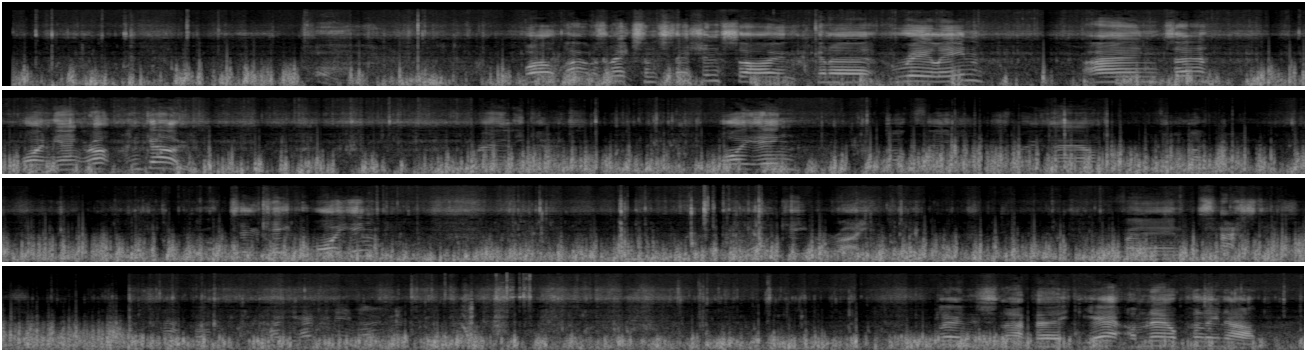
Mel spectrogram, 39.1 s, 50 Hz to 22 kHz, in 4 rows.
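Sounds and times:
water slapping against kayak: 0.1s - 39.0s
wind buffeting microphone: 0.1s - 39.0s.

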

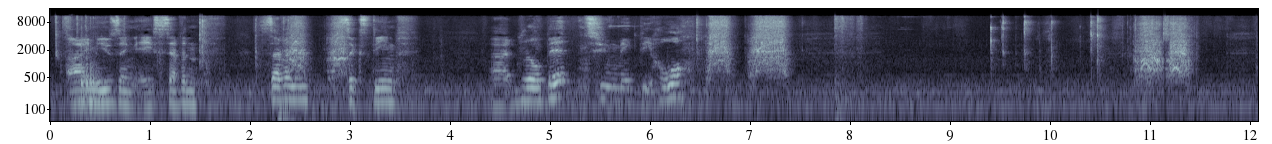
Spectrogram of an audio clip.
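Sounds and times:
cordless drill rasping burst: 6.5s - 7.4s, 10.8s - 11.5s
drill clicks: 10.8s - 11.5s.

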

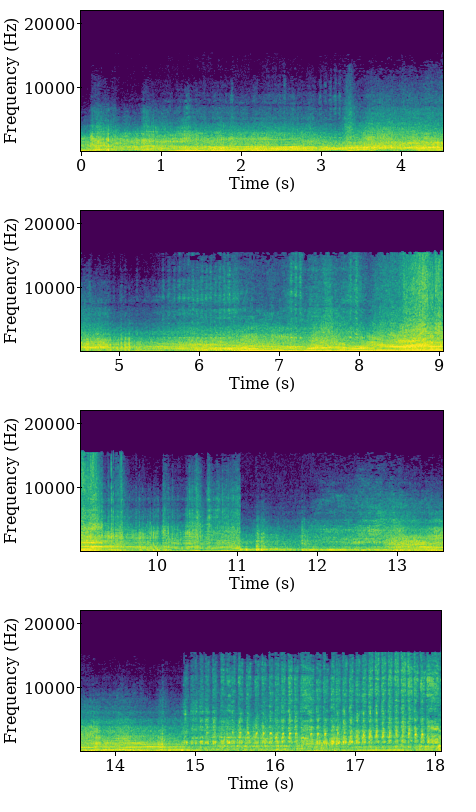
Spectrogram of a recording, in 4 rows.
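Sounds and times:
rally car engine at full throttle: 0.0s - 18.0s.

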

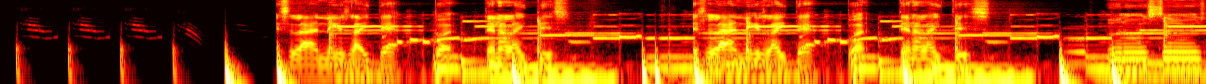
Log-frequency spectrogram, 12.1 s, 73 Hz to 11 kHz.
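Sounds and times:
hip-hop kick drum hits: 0.2s - 3.1s, 5.1s - 5.4s, 6.4s - 7.2s, 9.0s - 9.3s, 10.6s - 11.4s.

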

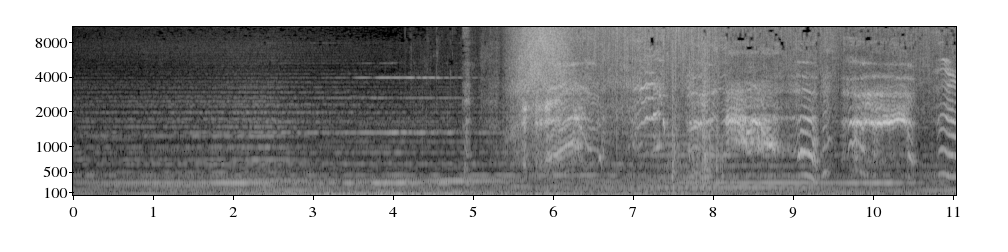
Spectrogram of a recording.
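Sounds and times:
low music drone: 0.0s - 11.0s
boy crying in pain: 5.7s - 11.0s.

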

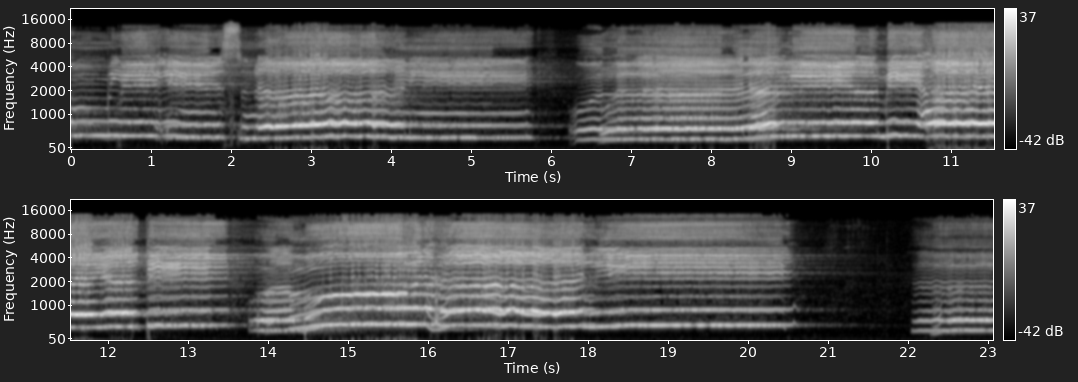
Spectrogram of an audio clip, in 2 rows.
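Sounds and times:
woman singing into a microphone: 0.0s - 20.8s, 22.0s - 23.0s.

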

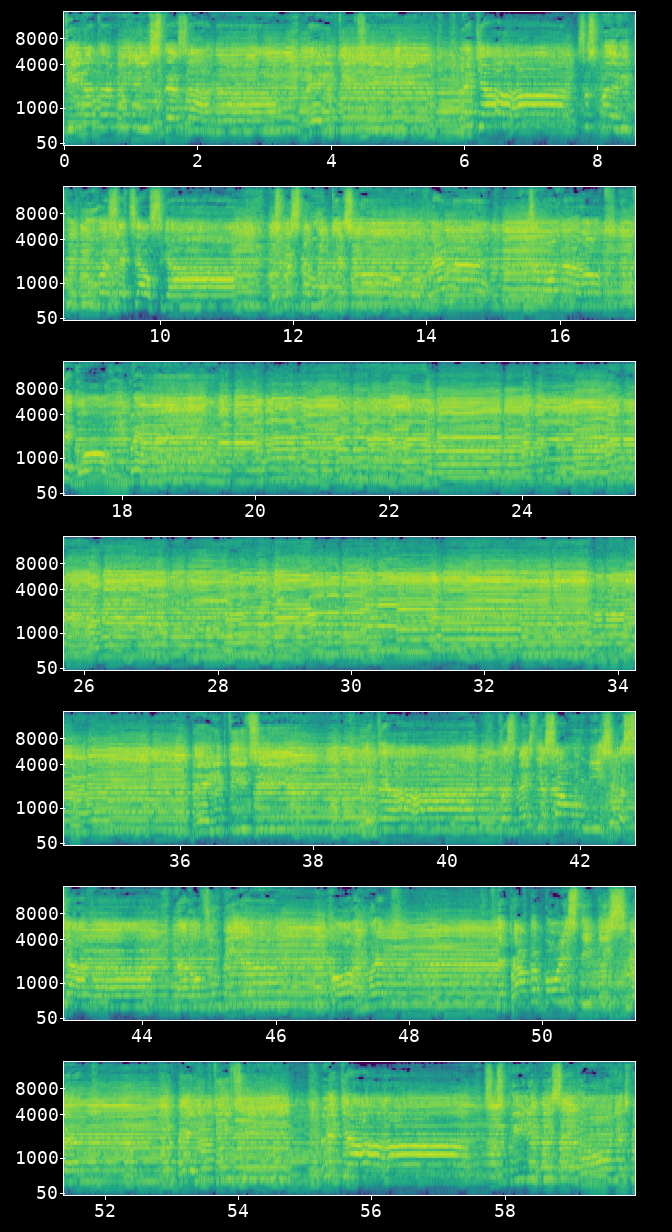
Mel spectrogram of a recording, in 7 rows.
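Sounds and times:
accordion playing folk music: 0.0s - 59.9s.

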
